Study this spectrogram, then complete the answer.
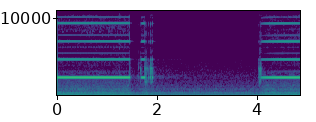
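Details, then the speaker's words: Onkyo SR576 HDMI board, multimeter continuity test on capacitors C201 and C221 on the DSP side: solid beep, pause, beep again, showing a short; either the DSP or a 100 nF capacitor is shorted. "this is the c201 here and c221 this two capacitor here going to check that for short see as you can hear it it's beeping it's mean there there is a short"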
